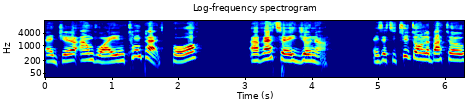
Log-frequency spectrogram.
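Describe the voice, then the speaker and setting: Speaking at a very slow pace with long, frequent pauses, a woman uses ordinary pitch variation. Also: medium pitch for a woman. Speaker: Bible teacher for children. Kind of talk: Bible story for children. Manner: halting.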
